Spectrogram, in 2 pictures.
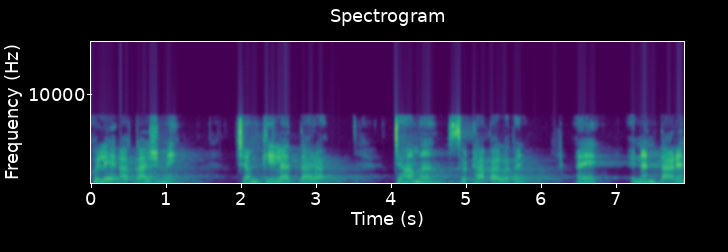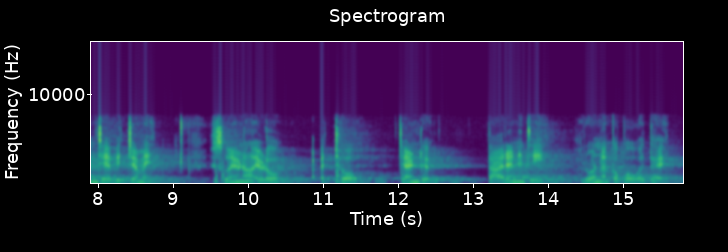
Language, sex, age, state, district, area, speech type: Sindhi, female, 18-30, Gujarat, Junagadh, urban, spontaneous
